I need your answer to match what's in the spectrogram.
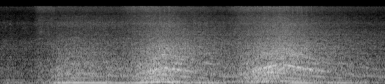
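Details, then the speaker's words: Mercedes C126 during misfire repair, air cleaner off: two clean throttle blips then steady, smooth idle with no stumble; sounds better than before. "but that that sounds better let's let's give it a second I'll check back in and let it idle for a while so it's still nice and smooth"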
